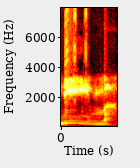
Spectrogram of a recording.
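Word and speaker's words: Nîmes: 30 years i've played a roman amphitheater in neem france that's spelled n-i-m-e-s and uh two two out of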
